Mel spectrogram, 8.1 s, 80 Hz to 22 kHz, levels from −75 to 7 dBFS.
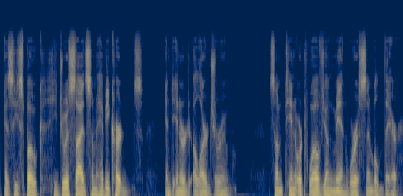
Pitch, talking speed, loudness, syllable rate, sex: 95 Hz, 170 wpm, -19 LUFS, 5.4 syllables/s, male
